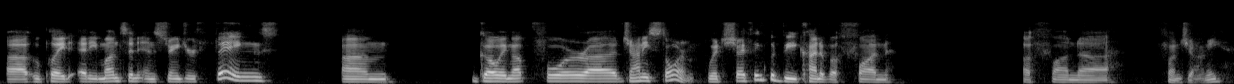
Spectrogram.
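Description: A man co-hosting a podcast, chatting casually about entertainment news in a halting, hesitant way. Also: medium pitch, lo-fi sound. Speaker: podcast co-host. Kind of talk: casual chat about movie and comics news.

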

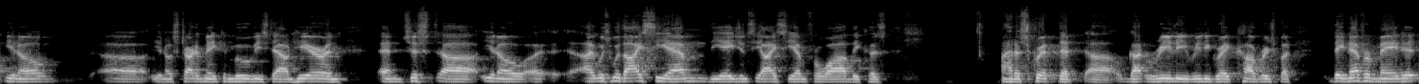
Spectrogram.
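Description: A man's voice: medium pitch, fairly bright tone. A man from Nova Scotia, a doctor turned filmmaker, telling his story in a loose, frank way and laughing easily. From Canada, Nova Scotia. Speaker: guest filmmaker. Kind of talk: casual storytelling interview.

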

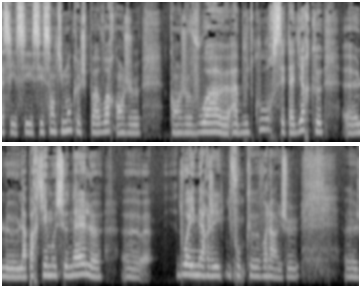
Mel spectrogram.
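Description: A middle-aged woman answering interview questions about her work as a festival programmer, halting and full of restarts. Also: medium pitch, dark tone, no room sound, clean studio sound. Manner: halting, many restarts and fillers. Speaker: festival general delegate.

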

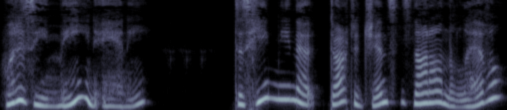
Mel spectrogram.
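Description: A woman's voice: sits high, big pitch swings, normal speed, darkish tone, breathy edge, no room sound, clean studio sound, full character voice. A woman playing a naive, literal-minded and easily flustered young assistant in a 1940s-style radio drama. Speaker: actor in an amateur radio drama re-creation.

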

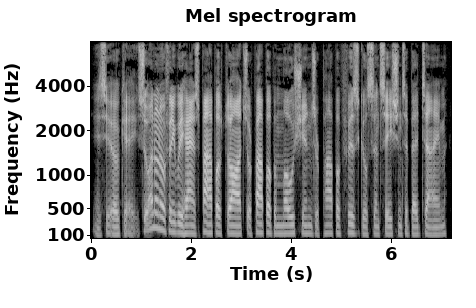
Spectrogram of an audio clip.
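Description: A man hosting a bedtime podcast in a rambling, halting, self-deprecating monologue, repeating himself and trailing off mid-phrase. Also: mid-range voice, vocal fry, no echo, studio quality.

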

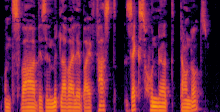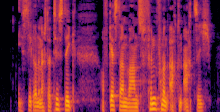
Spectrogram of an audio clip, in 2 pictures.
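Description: A man hosting a podcast and speaking earnestly to listeners, a little hoarse today. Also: deep voice, fairly even intonation, moderate pace. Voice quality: husky. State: a bit hoarse. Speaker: podcast host and coach. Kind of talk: solo podcast talk.

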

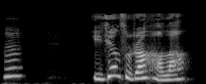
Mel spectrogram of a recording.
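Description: A woman's voice: high-pitched, expressive, moderate pace, fairly bright tone, dry recording, pitched above the performer's own voice. A woman voicing a young girl in an audio drama, tech-savvy, offhand and direct.

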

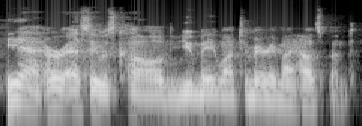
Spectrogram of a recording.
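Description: A middle-aged man as an interview guest, telling personal reflections in a thoughtful, halting way. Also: lowish voice, animated, bright, forceful tone, breathy edge, low-quality recording.

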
